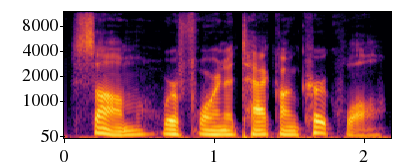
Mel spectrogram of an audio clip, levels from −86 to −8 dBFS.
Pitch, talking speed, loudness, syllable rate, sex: 110 Hz, 190 wpm, -17 LUFS, 4.9 syllables/s, male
